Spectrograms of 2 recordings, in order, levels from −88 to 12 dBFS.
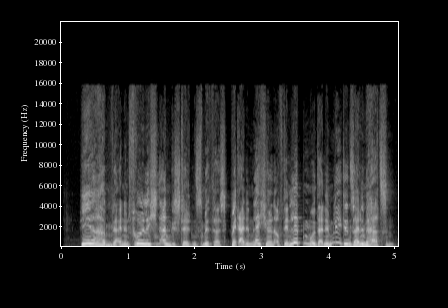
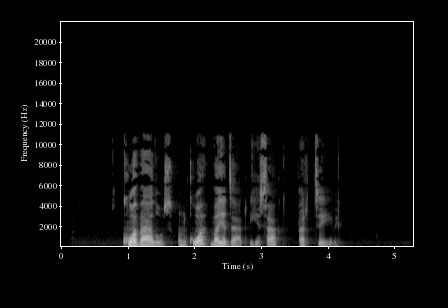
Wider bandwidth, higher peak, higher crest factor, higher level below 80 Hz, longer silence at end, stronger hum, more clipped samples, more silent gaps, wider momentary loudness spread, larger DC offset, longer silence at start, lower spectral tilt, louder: first, 16 kHz vs 11.5 kHz; about the same, -2 dBFS vs -4 dBFS; second, 14 dB vs 22 dB; first, -60 dBFS vs -84 dBFS; second, 0.1 s vs 1.2 s; neither; neither; neither; second, 7 LU vs 18 LU; neither; second, 0.3 s vs 0.95 s; about the same, -5 dB/octave vs -4.5 dB/octave; first, -17 LUFS vs -23 LUFS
